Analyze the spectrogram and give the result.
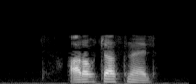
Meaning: causative of առողջանալ (aṙoġǰanal): to restore to health, to cure
- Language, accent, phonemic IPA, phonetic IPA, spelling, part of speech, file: Armenian, Eastern Armenian, /ɑroχt͡ʃʰɑt͡sʰˈnel/, [ɑroχt͡ʃʰɑt͡sʰnél], առողջացնել, verb, Hy-առողջացնել.ogg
